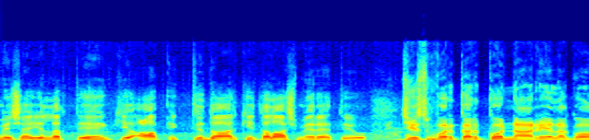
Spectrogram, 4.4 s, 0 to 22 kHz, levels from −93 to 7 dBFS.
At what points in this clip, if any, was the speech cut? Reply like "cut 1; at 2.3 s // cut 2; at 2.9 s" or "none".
cut 1; at 2.9 s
